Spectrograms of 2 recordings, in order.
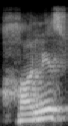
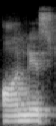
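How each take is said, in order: First: The word begins with an h sound. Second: The word begins with a vowel sound. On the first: The speaker calls it wrong. "हॉनेस्ट नाही म्हणत" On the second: The speaker calls it right. "ऑनेस्ट म्हणतो आपण"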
